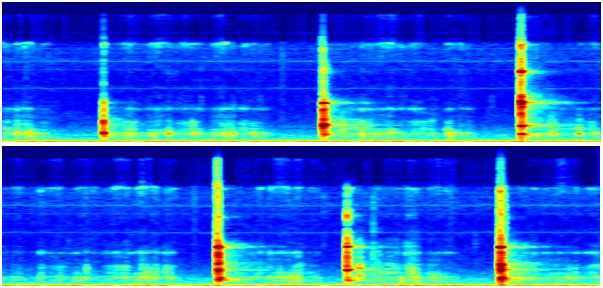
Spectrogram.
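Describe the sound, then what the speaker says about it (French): A pestle grinding potassium bromide (KBr) crystal into fine powder in a mortar with a circular motion: six sharp, bright clinks spaced about a second apart, alone over a faint low hum. "je vais homogénéiser le tout en faisant un mouvement circulaire pour bien réduire en fine poudre le cristal"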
